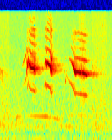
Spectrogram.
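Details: Band-tailed manakin, a Brazilian bird: three loud, sharp chirped notes, each slurring downward with bright harmonics, spaced about half a second apart over quiet background.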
